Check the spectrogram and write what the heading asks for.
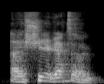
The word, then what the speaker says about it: Shiageto: also dropped his website, Shiageto. How do you say that correctly? Shiageto. It's a Japanese word for a sharpening stone, for all those who are curious.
